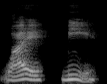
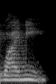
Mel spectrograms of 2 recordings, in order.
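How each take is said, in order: First: It sounds self-pitying, like a victim. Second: It sounds open and curious, not self-pitying.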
